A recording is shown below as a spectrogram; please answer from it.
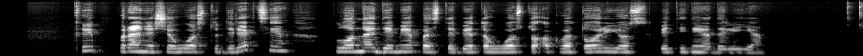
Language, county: Lithuanian, Vilnius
